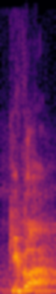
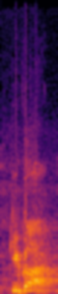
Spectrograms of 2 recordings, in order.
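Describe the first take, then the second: No difference in how they are said.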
